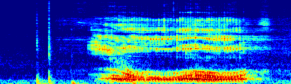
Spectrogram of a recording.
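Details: A Corsican red deer gives a harsh, droning roar of about a second and a half, deep and steady; this small deer has a very low fundamental frequency from a large larynx and thick vocal folds.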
